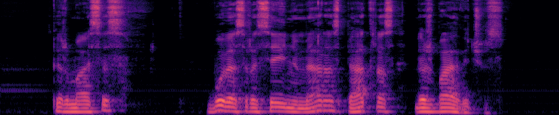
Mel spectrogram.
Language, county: Lithuanian, Panevėžys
